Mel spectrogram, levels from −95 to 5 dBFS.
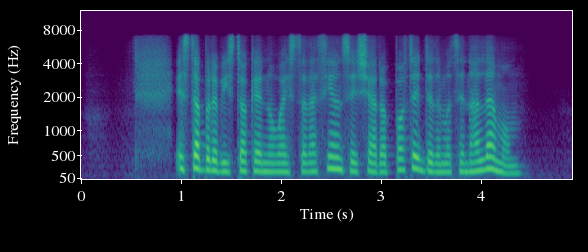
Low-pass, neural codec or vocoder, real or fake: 7.2 kHz; codec, 16 kHz, 0.2 kbps, FocalCodec; fake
